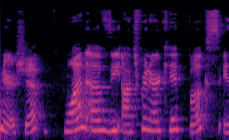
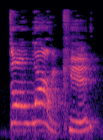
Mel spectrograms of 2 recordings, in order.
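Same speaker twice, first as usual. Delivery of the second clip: brash, higher, louder New York voice; New York accent; 10 semitones higher, 6 dB louder than usual. Acted. Producer reassuring young Jason, New York accent. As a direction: cheer him on like a fast-talking New Yorker. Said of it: "I gave him a New York accent".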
